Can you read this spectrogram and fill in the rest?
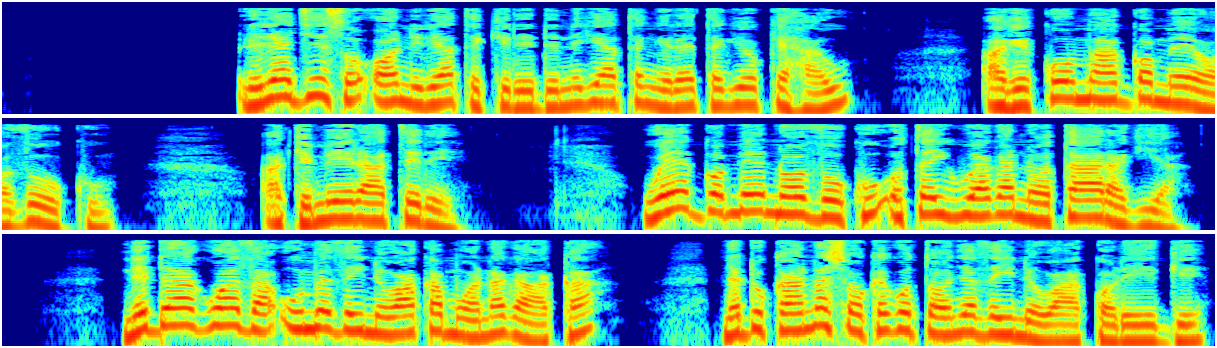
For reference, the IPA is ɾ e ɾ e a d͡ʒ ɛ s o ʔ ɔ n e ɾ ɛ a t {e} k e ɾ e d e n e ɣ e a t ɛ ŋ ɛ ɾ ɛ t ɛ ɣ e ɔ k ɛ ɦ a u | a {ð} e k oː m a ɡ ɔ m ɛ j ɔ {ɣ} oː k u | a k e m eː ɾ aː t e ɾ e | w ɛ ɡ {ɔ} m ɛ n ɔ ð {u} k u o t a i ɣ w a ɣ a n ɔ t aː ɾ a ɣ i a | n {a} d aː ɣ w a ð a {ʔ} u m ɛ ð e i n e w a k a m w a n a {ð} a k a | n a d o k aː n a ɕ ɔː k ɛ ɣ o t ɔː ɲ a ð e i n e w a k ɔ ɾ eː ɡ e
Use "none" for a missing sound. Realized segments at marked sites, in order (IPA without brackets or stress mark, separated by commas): e, ɣ, ð, ɔ, o, e, ʔ, ɣ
